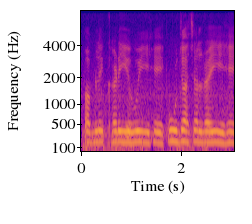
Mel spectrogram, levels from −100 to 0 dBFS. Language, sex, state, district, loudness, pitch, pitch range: Hindi, male, West Bengal, Purulia, -28 LUFS, 180 Hz, 175-185 Hz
